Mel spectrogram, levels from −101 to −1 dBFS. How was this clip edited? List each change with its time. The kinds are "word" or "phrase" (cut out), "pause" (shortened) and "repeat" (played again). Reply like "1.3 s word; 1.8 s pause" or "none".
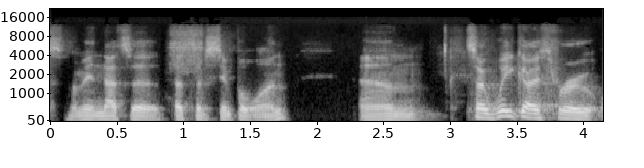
1.2 s word; 3.1 s word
